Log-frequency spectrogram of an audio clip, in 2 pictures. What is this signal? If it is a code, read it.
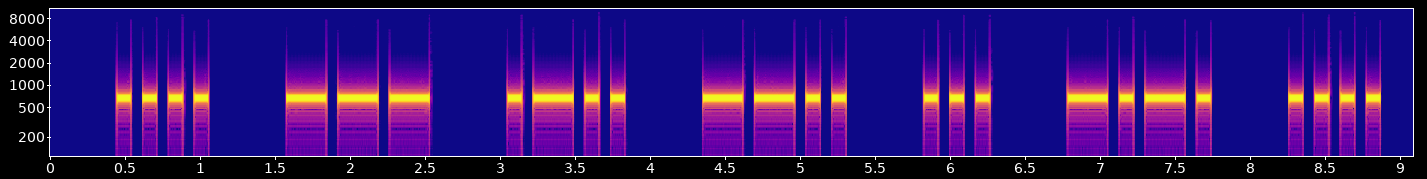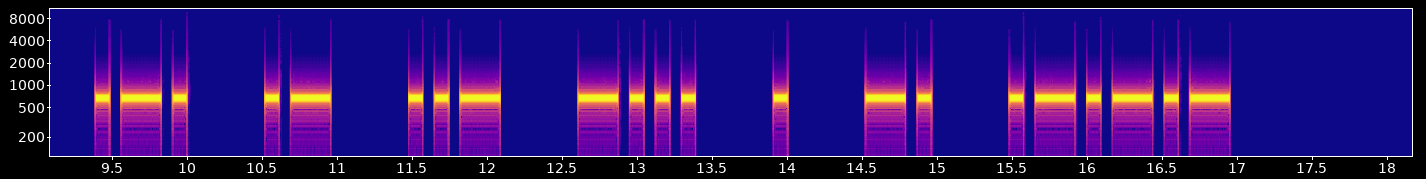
Morse code, heard as a keyed tone, about 14 wpm, spaced as for 10 wpm, 680 Hz. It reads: HOLZSCHRAUBEN.
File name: Morsekurs / Witze / Witz 17.Oktober 2023 50 F70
